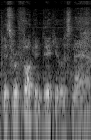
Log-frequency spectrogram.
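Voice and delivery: low, quiet slacker mumble; punk kid's voice. Acted. Punk at a coffee shop table, low apathetic voice. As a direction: drop low and trail off on "man". Acts out the punk kid speaking.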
